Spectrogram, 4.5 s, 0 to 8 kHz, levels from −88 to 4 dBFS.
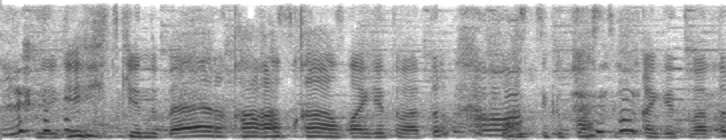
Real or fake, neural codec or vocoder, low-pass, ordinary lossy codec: real; none; none; none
